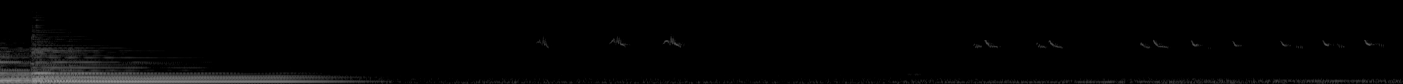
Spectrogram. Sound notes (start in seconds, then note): 1.6 nature sounds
